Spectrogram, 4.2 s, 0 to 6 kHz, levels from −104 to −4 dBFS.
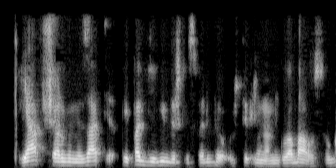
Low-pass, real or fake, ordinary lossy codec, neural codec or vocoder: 5.4 kHz; fake; MP3, 48 kbps; codec, 16 kHz, 4.8 kbps, FACodec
